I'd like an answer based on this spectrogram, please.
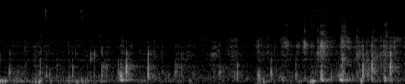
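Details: Kooikerhondje puppies, five weeks old, from the litter of Quita, playing together indoors; short high squeaky yips and whines pop up irregularly over a background of low grumbles and shuffling movement.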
